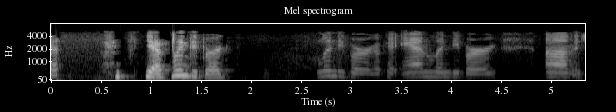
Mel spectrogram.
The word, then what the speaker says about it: Lindyberg: Yes, Lindyberg.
